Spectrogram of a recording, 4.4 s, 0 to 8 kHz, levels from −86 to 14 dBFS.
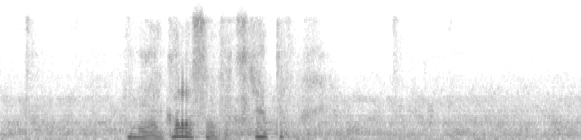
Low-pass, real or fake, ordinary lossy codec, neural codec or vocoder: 7.2 kHz; fake; Opus, 24 kbps; codec, 24 kHz, 0.9 kbps, WavTokenizer, small release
